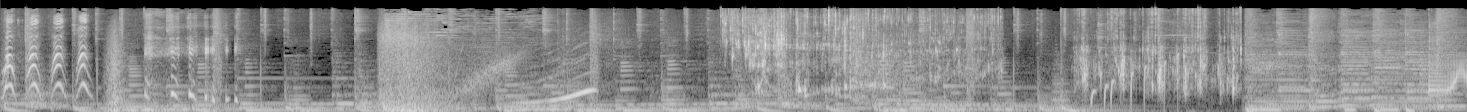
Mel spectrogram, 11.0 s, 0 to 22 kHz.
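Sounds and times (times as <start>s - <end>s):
background music: 0.0s - 11.0s
water poured into metal bowl: 5.4s - 9.4s.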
